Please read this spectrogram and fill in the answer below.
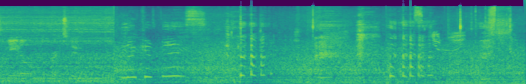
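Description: Steady low rumble of jet airliner cabin noise in flight, with short bits of voices over it a couple of times.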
